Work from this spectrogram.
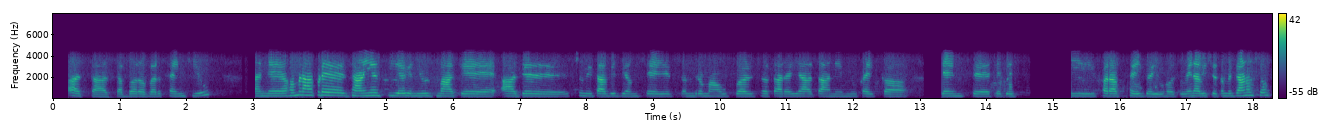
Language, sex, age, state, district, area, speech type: Gujarati, female, 18-30, Gujarat, Junagadh, urban, conversation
